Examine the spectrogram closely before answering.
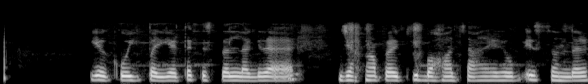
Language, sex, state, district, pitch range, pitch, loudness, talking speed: Hindi, female, Uttarakhand, Uttarkashi, 185-200 Hz, 190 Hz, -16 LUFS, 155 wpm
